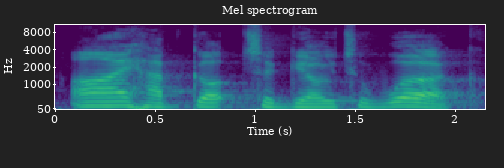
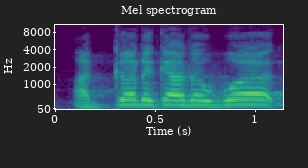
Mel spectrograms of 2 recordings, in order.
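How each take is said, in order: First: Each word is said fully and separately. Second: It is contracted and 'got to' becomes 'gotta'.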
